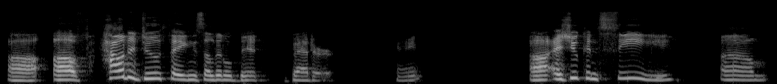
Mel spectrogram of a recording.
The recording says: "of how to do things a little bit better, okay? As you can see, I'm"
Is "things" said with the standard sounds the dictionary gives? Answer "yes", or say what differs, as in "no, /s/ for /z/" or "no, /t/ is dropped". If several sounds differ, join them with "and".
yes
